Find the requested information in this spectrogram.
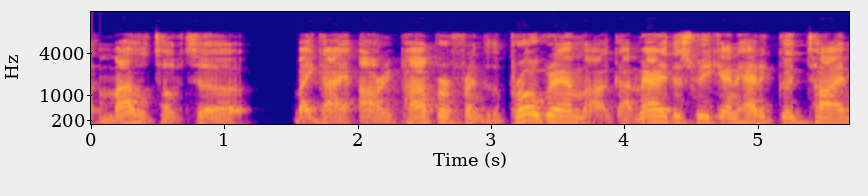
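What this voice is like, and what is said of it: Worn, under-the-weather voice. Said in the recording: “We're playing a little hurt, as you can sound. My voice is not great. ... We're playing a little under the weather”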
